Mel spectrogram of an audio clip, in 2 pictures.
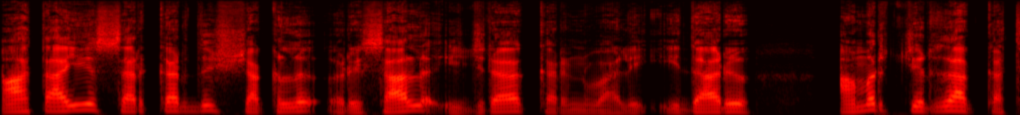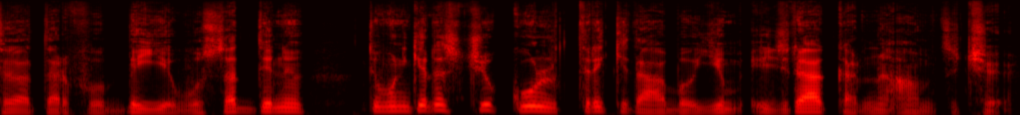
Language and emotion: Kashmiri, neutral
